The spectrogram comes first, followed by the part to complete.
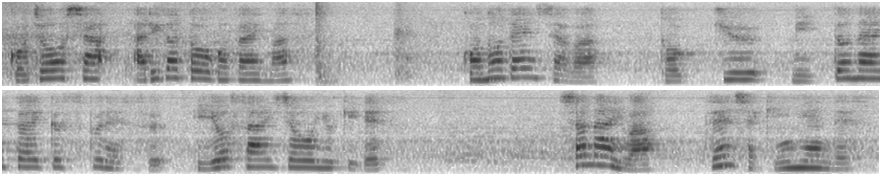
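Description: A woman reading a scripted train announcement in a formal, polite, measured manner. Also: fairly high pitch, animated, a bit bright, rough recording. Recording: train speaker, faint background noise.

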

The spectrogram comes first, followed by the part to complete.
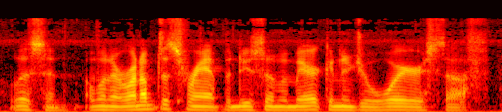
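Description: A man's voice: medium pitch, flat delivery, fast talker, a little mellow. A man in his thirties, a father chatting casually while playing a video game with his young son, cracking jokes and mock-serious asides. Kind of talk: casual gameplay chat.

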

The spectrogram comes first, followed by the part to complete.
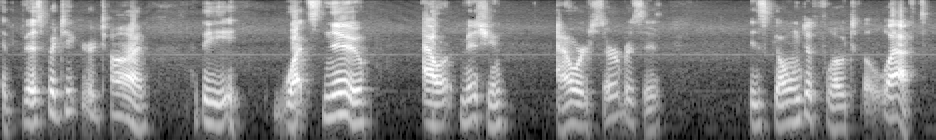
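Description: Man, middle-aged, husky, gravelly, raspy strained voice, screen-recorded tutorial, patient explaining. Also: fairly high pitch, slow pace, pauses often. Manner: plain, patient step-by-step explaining with frequent "okay?". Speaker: web design instructor.

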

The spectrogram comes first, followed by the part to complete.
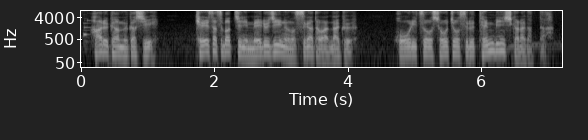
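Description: A man's voice: medium pitch, animated, a little slow, a little hiss or hum, lightly acted. An actor playing a chatty, gossipy but loyal policeman in a Japanese video game, casual and conversational.

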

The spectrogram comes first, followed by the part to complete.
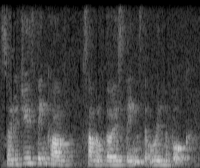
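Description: A woman in her thirties reading a picture book aloud to young children, expressive and sing-song, drawing out words and putting questions to the listener. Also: medium pitch, normal speed. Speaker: children's storyteller and channel host. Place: indoors in a room, seated before a dark backdrop. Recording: roomy, distant microphone.

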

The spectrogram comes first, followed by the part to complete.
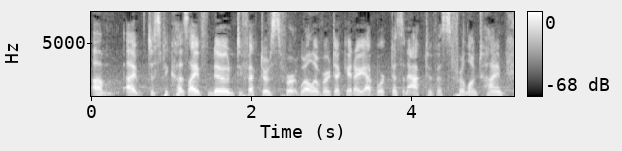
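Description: A woman's voice: lowish voice, flat delivery, quick pace, a little hiss or hum. A woman activist on a panel, explaining earnestly at a table microphone. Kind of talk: panel discussion. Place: bookfair panel stage with an audience, indoors.

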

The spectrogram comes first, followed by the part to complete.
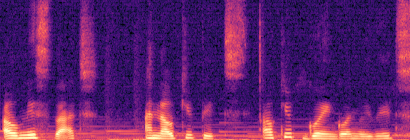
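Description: A woman's voice: medium pitch, unhurried, darkish tone. A young woman speaks in an eager, searching way, stumbling over repeated words as she reflects. Her voice sits in the middle of the female range, picked up by a lapel mic outdoors with faint music underneath. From Uganda. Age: young adult. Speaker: coding student. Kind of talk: interview testimonial. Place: outdoor terrace.

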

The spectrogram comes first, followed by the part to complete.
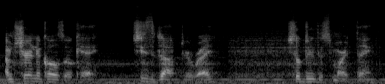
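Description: An actor playing a commanding, pragmatic security officer on a video call in a sci-fi game. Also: male voice, fairly low pitch, expressive, brisk, sharp tone. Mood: reassuring. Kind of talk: naturalistic video game acting. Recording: slightly distant video call.

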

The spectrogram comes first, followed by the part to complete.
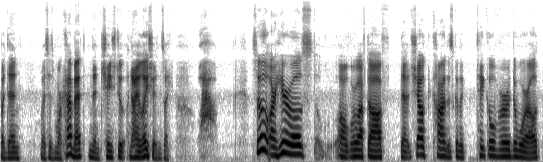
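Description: A man's voice: fairly high pitch, expressive, moderate pace, fairly bright tone, no room sound. A man giving a casual, rambling movie review as a video host, exclaiming in exasperation and sometimes stammering over his words. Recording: dull, lo-fi close microphone.

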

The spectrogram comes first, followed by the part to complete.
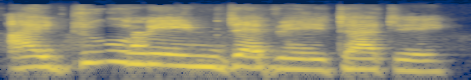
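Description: An older woman playing a bumbling, dramatic pantomime Prince Charming in a theatrical, deliberate manner over a video call. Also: mid-range voice, expressive. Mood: bumbling, earnest. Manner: theatrical, alliterative, deliberate delivery.

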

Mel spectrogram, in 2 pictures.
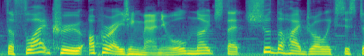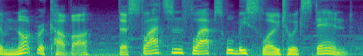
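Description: Lively-pitched male explanatory narrator. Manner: measured, formal, factual. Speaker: video narrator. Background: faint music.

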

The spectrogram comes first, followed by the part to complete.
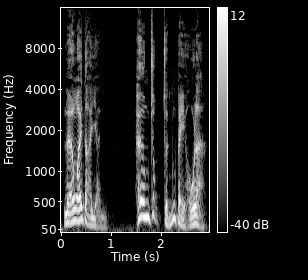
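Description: A man's voice: a little high, wildly swooping pitch, measured pace, slightly rough, full character voice. A man with a Hong Kong Cantonese accent playing a deferential, superstitious exam hall attendant in a radio drama, respectful and obsequious.

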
